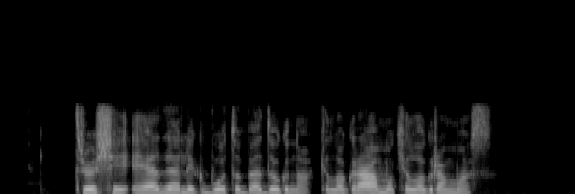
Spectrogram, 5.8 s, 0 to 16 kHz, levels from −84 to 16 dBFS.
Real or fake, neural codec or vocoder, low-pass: fake; codec, 16 kHz, 16 kbps, FunCodec, trained on Chinese and English, 50 frames a second; 7.2 kHz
